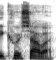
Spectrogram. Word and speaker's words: Kurosawa: The other person, this isn't a specific film or anything that I want to talk about, was Akira Kurosawa. – Yeah. – Did I say that properly? – Yeah, Kurosawa.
